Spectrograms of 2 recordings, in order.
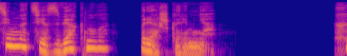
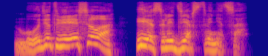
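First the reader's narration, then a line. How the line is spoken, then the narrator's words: Smirking snort. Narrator (Russian): хмыкнул тот же голос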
